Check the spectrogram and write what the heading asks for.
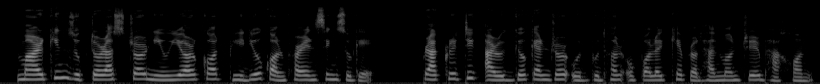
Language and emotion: Assamese, neutral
